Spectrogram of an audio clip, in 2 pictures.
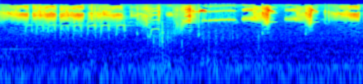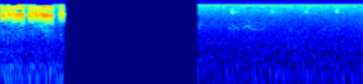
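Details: Anna's hummingbird perched on a branch, singing a squeaky, scratchy jumble of high buzzes, thin whistles and clicks for about four seconds. The song breaks into abrupt silence, then only faint ticks and background hiss follow.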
